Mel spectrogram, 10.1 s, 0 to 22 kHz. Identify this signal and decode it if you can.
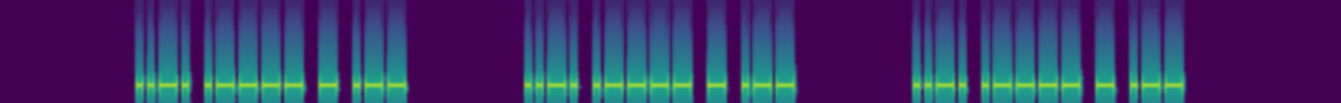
Morse code, heard as a keyed tone, about 28 wpm, 700 Hz. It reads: F1TW F1TW F1TW
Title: DXCC-100 Call Signs - 4 Characters - Repeated 3x - 28wpm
